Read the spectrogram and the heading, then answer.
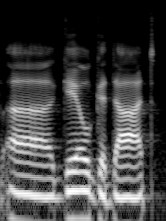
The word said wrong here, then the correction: Gal Gadot: I think it might be Gal Gadot. – Gal Gadot. That would make more sense.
